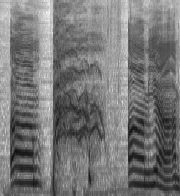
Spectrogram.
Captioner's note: laughs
